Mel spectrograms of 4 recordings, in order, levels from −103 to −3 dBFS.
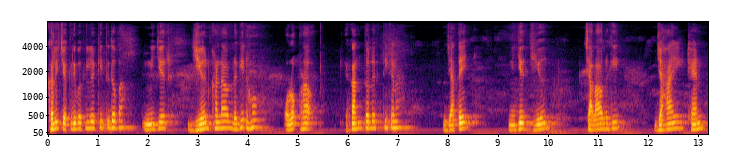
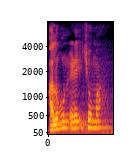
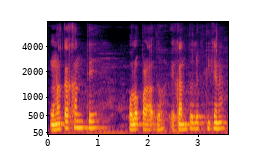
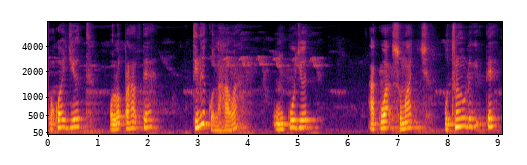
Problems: background conversations at intervals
